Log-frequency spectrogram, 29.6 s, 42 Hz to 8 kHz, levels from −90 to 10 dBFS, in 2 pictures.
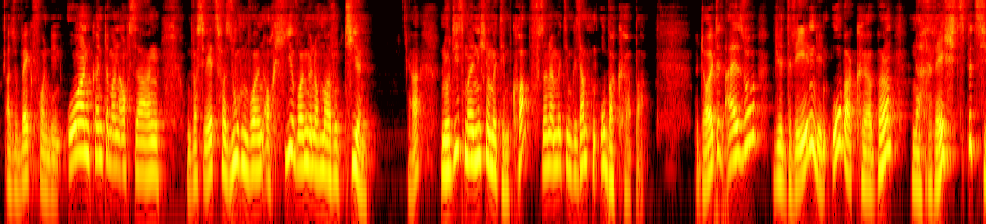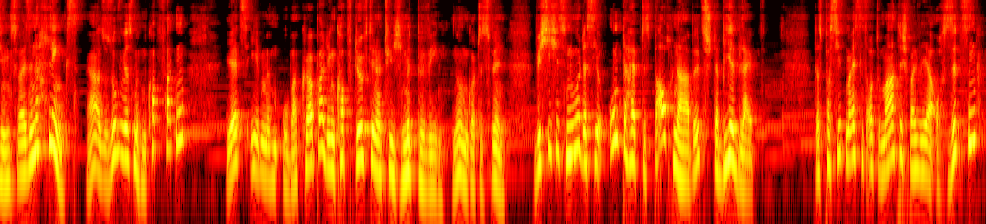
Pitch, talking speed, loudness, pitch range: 165 Hz, 185 wpm, -19 LUFS, 135-205 Hz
